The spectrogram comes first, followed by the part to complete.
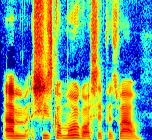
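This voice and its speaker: A woman's voice: lowish voice, steady tone, normal speed, fairly bright tone, clear, resonant tone, no echo, clean studio sound. A woman co-hosting a podcast, chatting casually through a recap with wry, opinionated asides. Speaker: podcast co-host. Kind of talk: casual book recap chat.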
